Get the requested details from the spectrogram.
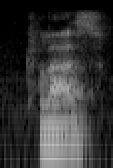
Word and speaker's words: Klaas: But my name is spelled K-L-A-A-S, class with double A with a K. Most people do the double S at the end instead of the double A, like classroom.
